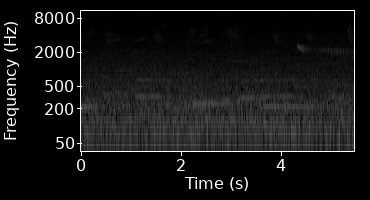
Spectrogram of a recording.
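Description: Small birds chirping in short, scattered calls, with a longer trilled call about four and a half seconds in, over a low steady background hum.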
